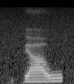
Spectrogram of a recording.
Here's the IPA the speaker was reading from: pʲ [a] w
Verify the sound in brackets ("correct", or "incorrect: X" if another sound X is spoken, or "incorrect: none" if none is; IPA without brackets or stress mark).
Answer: correct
